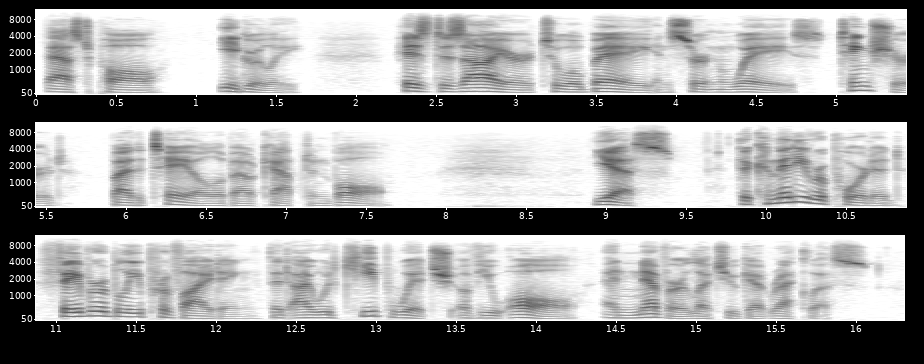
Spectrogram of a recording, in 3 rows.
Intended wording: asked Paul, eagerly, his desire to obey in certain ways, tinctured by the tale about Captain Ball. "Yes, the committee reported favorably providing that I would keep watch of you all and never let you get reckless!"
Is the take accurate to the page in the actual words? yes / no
no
